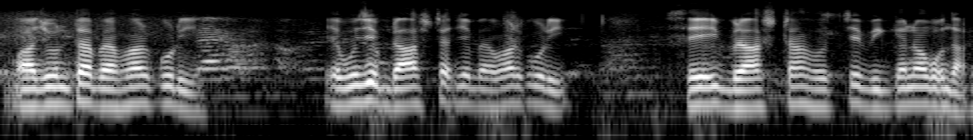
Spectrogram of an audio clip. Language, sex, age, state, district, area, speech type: Bengali, male, 60+, West Bengal, Purba Bardhaman, urban, spontaneous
